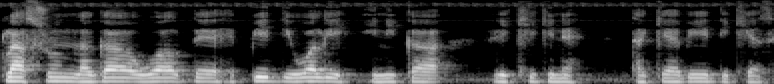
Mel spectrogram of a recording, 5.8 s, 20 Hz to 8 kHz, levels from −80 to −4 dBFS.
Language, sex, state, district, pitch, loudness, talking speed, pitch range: Nagamese, male, Nagaland, Dimapur, 125 Hz, -21 LUFS, 145 wpm, 120-135 Hz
